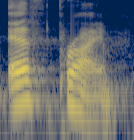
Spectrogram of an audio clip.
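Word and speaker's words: f′: How we pronounce this right here, F apostrophe, what we say is F prime.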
